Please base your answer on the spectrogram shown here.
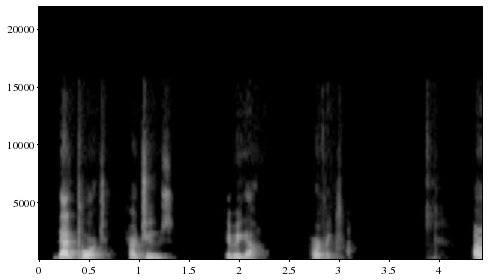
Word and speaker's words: Tartus: Thomas says it's pronounced Tartus. Oh, thank you. I did not know how it was pronounced. Tartus. There we go. That's how you pronounce that port. Tartus.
